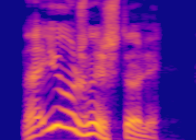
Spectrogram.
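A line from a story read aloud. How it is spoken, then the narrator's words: Snorting grunt. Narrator (Russian): хмыкнул таксист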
